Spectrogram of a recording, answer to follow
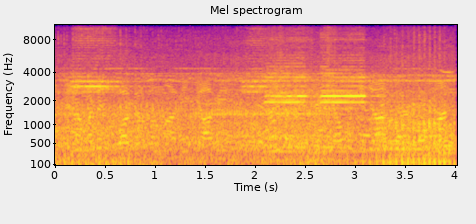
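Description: A man speaking continuously into press microphones, with outdoor street noise behind.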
